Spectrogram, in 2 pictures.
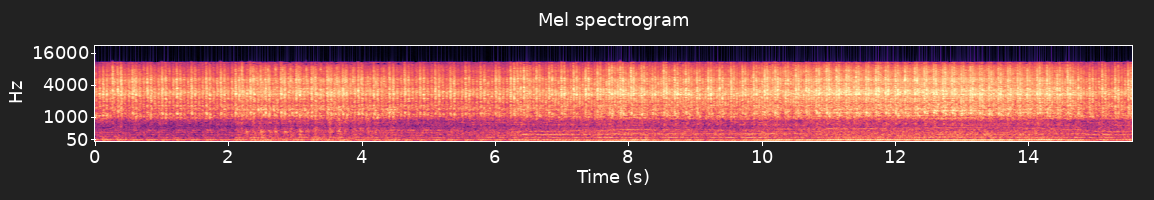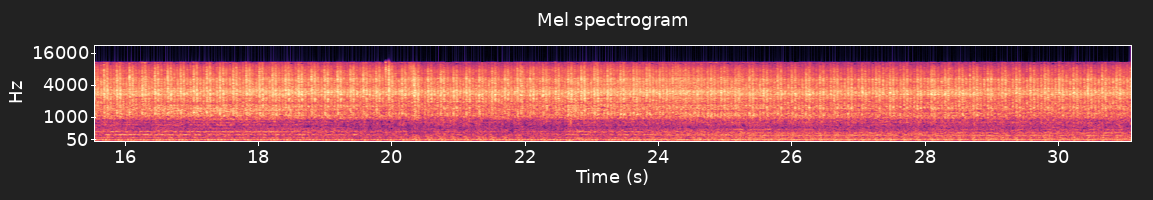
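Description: Old tractor diesel engine running, heard from inside the cab. The engine gets louder from about a third of the way in and settles back about halfway through.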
